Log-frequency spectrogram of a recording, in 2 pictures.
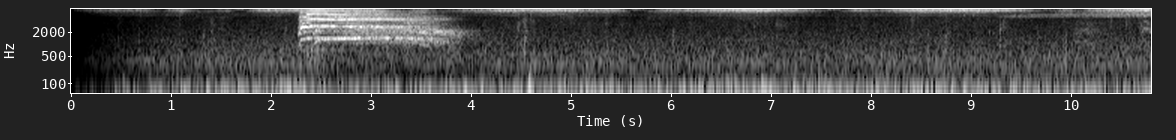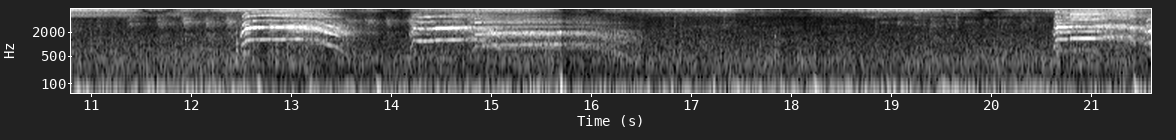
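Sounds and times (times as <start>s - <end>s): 
Black caracara Daptrius ater raspy screams in eastern lowlands of South America: 2.3s - 4.0s, 12.5s - 16.5s, 20.6s - 21.5s.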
